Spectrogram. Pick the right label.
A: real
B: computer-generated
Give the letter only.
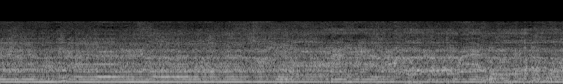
B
